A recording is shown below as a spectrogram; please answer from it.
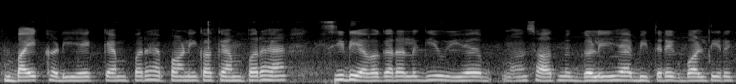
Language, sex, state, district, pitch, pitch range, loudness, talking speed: Hindi, female, Haryana, Jhajjar, 185 Hz, 180-190 Hz, -16 LUFS, 185 wpm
